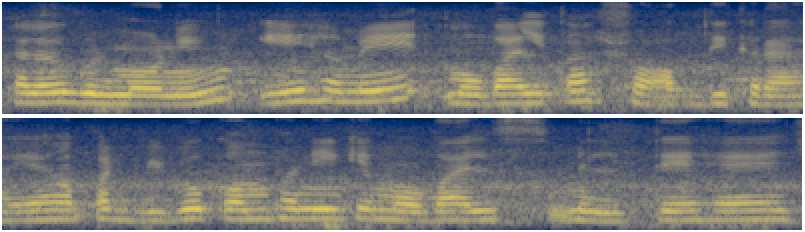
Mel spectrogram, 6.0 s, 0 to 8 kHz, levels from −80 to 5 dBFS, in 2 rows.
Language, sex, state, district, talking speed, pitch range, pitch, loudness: Hindi, female, Maharashtra, Gondia, 190 wpm, 195-220 Hz, 205 Hz, -15 LUFS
